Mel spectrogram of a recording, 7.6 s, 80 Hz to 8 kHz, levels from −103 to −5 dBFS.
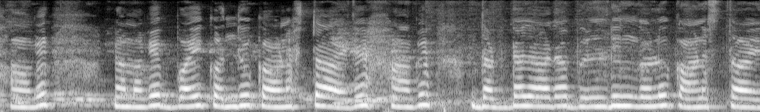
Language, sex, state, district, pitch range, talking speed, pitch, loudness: Kannada, female, Karnataka, Gulbarga, 225-250 Hz, 95 wpm, 235 Hz, -14 LUFS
